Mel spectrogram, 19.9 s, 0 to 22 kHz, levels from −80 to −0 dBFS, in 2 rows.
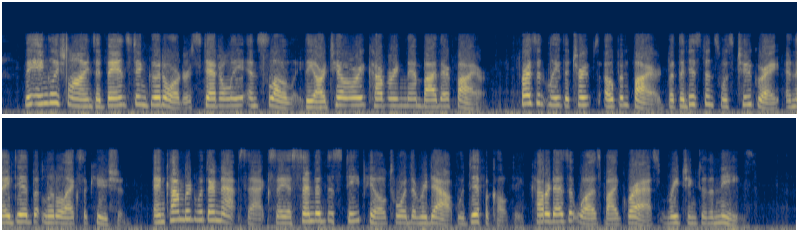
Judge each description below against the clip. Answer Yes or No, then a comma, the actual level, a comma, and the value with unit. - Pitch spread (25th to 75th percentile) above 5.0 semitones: No, average, 4.6 semitones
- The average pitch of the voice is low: No, high, 220 Hz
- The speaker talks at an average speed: Yes, average, 175 wpm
